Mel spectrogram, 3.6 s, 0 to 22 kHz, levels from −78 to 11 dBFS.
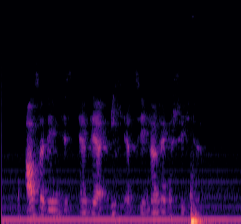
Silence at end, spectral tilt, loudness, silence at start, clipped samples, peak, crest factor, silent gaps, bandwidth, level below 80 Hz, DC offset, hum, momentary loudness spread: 0 s; -9.5 dB/octave; -25 LUFS; 0.05 s; under 0.1%; -2 dBFS; 22 dB; none; 3.4 kHz; -24 dBFS; under 0.1%; none; 20 LU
